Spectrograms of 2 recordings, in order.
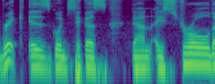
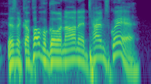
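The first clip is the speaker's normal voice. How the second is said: put-on fast, louder old-timey newsman; rapid old-time reporter; 7 semitones higher, 5 dB louder, faster than usual. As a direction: rattle it off like a newsreel. Old-timey radio voice bit.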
